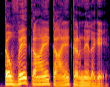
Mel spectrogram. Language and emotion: Urdu, neutral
